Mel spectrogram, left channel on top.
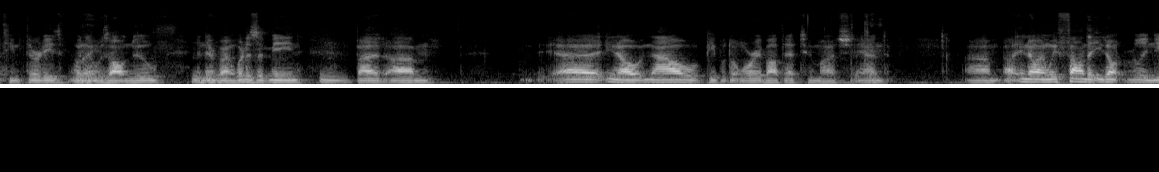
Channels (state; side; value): silent; right; 61 dB below the other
